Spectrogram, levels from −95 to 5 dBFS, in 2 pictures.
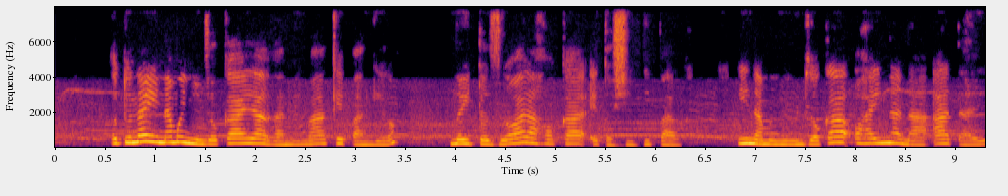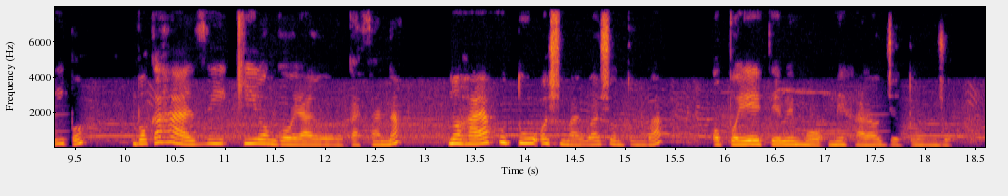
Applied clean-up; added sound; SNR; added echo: none; Crowd; 18 dB; none.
